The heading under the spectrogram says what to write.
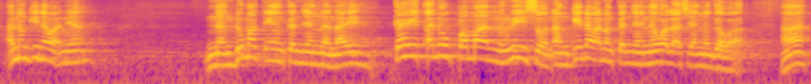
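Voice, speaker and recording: A man's voice: high-pitched, lively intonation, moderate pace, fairly bright tone, long reverb tail. A man preaching a religious story in a rambling way, often asking his listeners "ha?" and mixing in Arabic phrases.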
